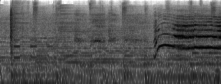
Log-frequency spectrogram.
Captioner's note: excitedly hyperventilating; yells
